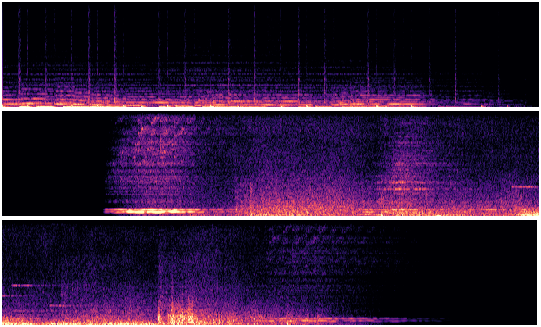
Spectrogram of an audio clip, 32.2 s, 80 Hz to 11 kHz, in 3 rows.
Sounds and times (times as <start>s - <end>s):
Waves, surf: 13.2s - 29.4s
Wind noise (microphone): 21.2s - 26.7s.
